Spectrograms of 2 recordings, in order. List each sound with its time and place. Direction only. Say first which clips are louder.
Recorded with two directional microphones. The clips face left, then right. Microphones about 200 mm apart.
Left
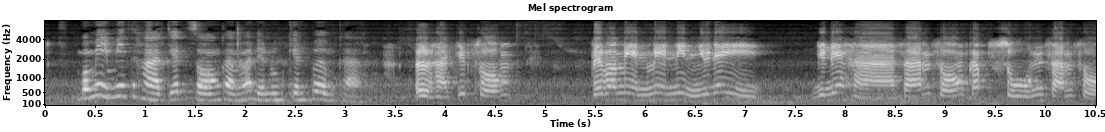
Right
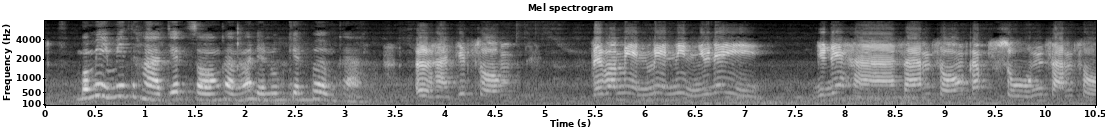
0.3 s a woman's voice: even; centre (ahead or behind)
3.4 s speech: left 5 dB; 50° left (ahead or behind)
